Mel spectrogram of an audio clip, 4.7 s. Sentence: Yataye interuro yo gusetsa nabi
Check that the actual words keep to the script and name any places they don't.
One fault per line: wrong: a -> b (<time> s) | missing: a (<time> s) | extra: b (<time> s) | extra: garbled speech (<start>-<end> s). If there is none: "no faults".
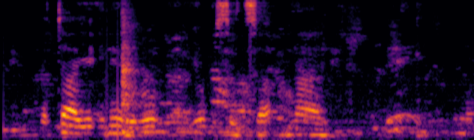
no faults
